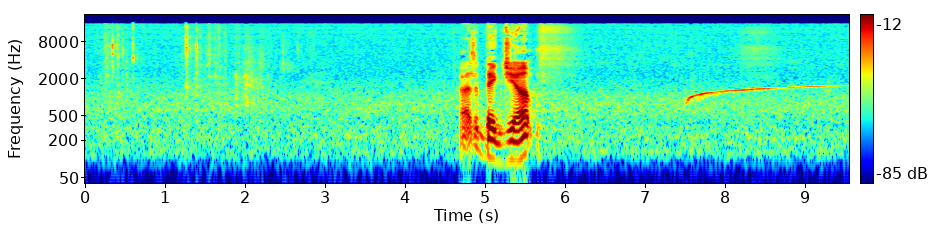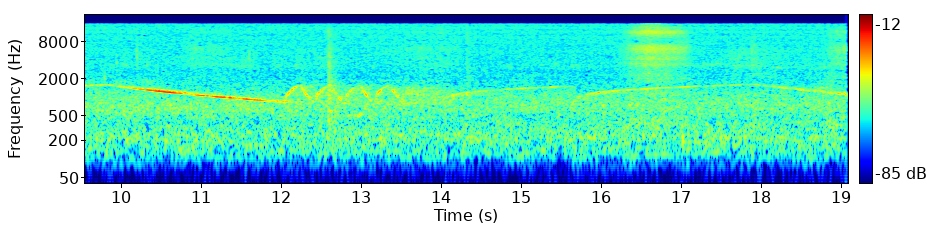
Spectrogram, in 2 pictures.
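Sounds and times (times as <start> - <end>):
faint siren wailing: 7.4 - 19.0
siren yelp: 7.5 - 19.0.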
